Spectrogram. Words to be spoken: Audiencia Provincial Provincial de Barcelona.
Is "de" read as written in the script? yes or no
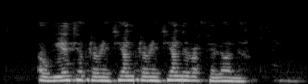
yes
